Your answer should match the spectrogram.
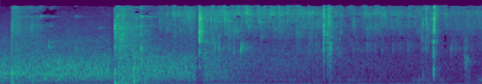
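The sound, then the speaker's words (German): Water drips steadily inside a flooded, futuristic-looking house where everything stands under water, with several distinct plinks and splashes at irregular intervals over a soft, continuous wash of trickling water. “Ui, hier steht ja alles unter Wasser, soweit ich sehe.”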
